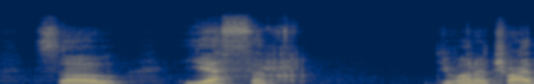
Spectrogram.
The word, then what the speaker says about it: يسر: Now, what I've done here is I've converted the ra kasra into a ra sukun. Okay, so remove the kasra and put a sukun there. And the way that I've then pronounced the ra is an empty mouth.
